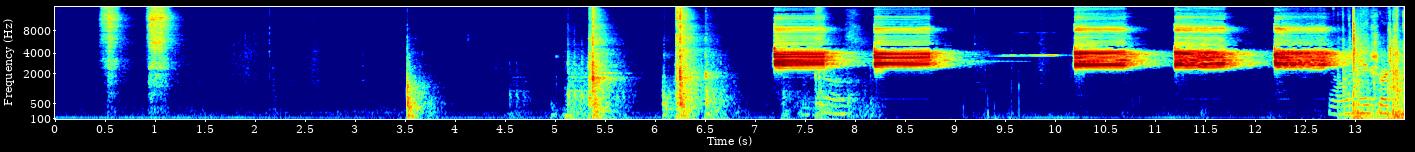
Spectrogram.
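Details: Home fire alarm system test of the smoke detector in the parents' bedroom: a few handling knocks, then loud high-pitched alarm blasts about once a second, each roughly a second long. The fire alarm sounds normally.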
